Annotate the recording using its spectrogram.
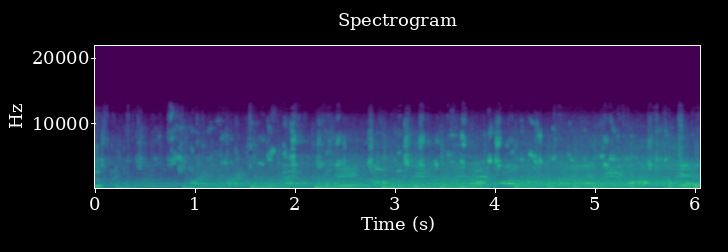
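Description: Basketball being dribbled on a hardwood court amid arena crowd noise that grows louder after about a second, with short squeaks of sneakers on the floor.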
